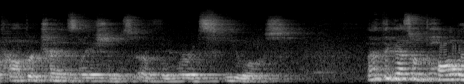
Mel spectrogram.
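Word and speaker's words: σκεῦος: Well, the vessel is a Greek word that's pronounced skios, and it can be translated as a vessel, but I think it's too small.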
